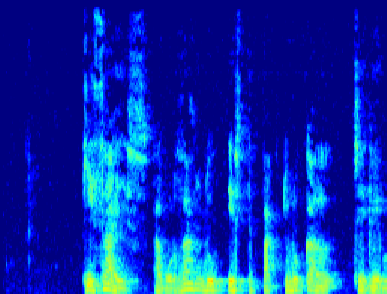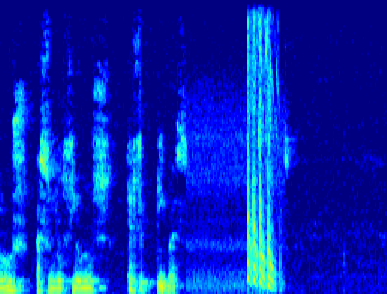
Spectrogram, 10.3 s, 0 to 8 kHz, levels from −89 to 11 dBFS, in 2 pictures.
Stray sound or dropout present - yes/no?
yes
